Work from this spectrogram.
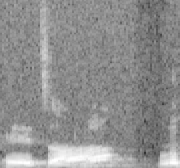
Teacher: sondakı A səsi uzun tələffüz olunacaq · buna samitlə başlanan şəkilçi əlavə olunduqda sondakı a səsi uzun tələffüs olunacaq. Misal üçün hecalı yazsam olacaq hecalı formasındadır. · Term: uzanma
